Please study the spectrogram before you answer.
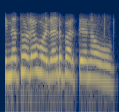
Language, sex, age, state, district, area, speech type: Kannada, female, 18-30, Karnataka, Bidar, urban, conversation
